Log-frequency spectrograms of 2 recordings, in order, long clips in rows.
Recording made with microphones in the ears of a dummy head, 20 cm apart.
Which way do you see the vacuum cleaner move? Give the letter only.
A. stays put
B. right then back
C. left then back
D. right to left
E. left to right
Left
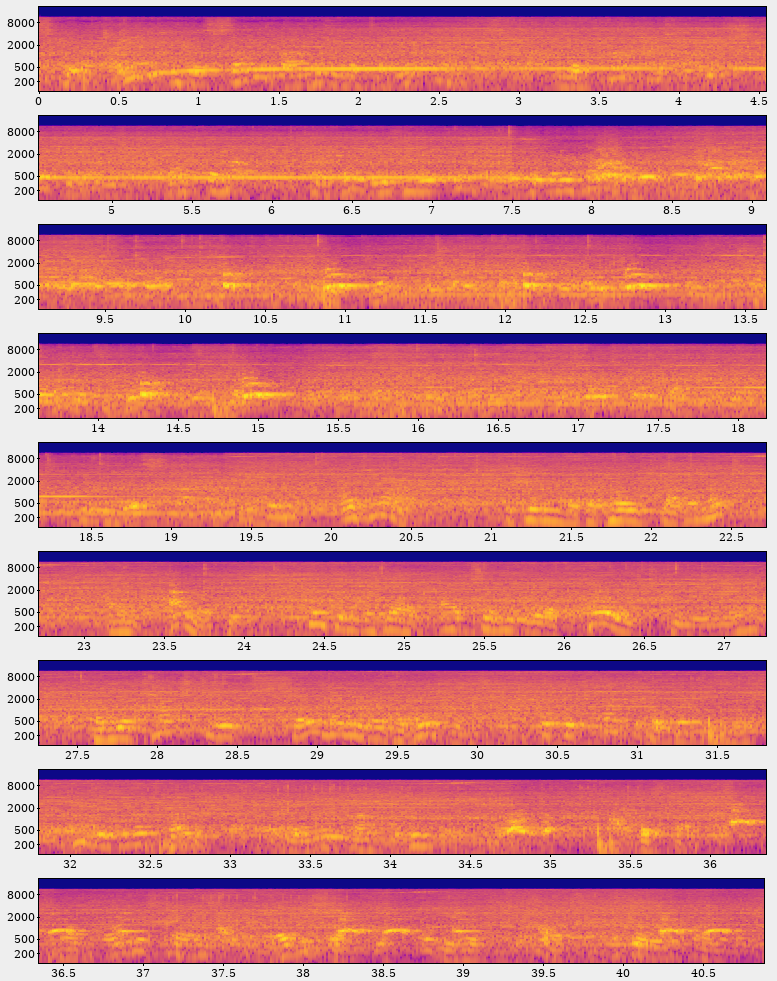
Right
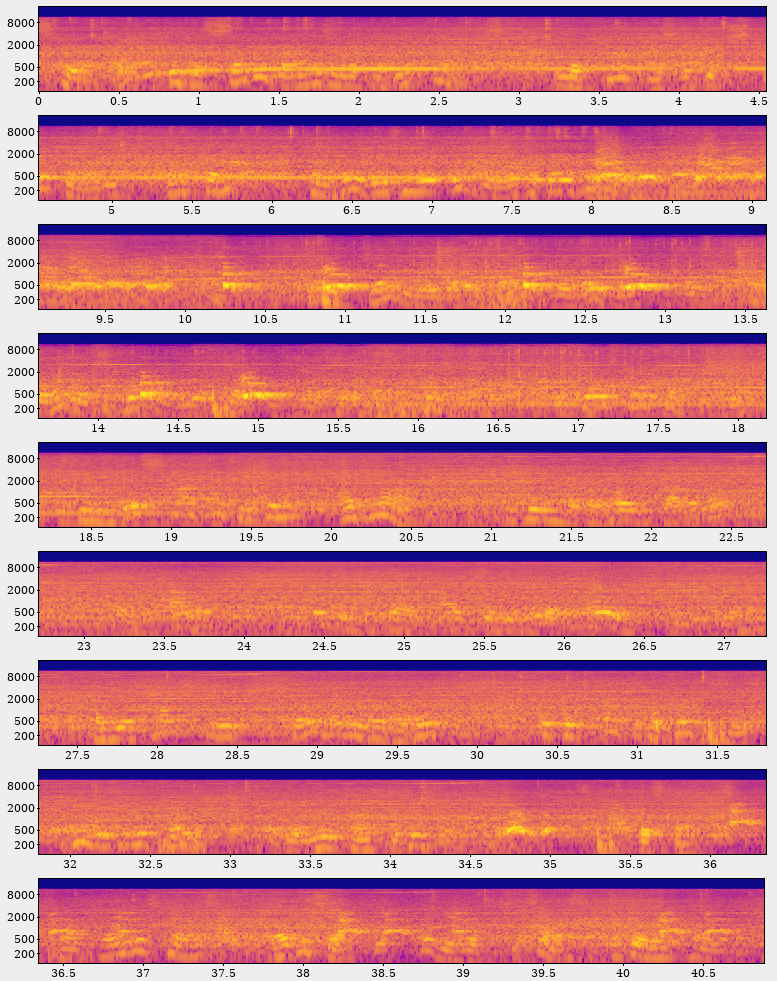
B.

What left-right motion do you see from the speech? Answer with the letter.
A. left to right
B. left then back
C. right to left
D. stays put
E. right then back
B.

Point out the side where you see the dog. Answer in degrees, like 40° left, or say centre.
20° right.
